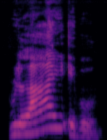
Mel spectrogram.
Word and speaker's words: reliable: So, reliable, lie is longer and louder than others. So, reliable is stressed on the second syllable.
